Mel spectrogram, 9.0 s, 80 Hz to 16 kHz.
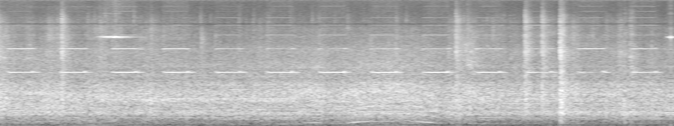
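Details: London bus TPL268 on route 4 to Waterloo, near Waterloo Road. High beeps repeat about once a second over the engine hum. The turn-signal warning beeper is working as intended.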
